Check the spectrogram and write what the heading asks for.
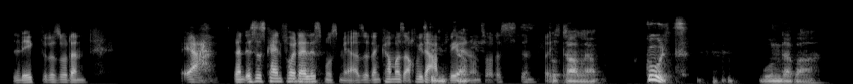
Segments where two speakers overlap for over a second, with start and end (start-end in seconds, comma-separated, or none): none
